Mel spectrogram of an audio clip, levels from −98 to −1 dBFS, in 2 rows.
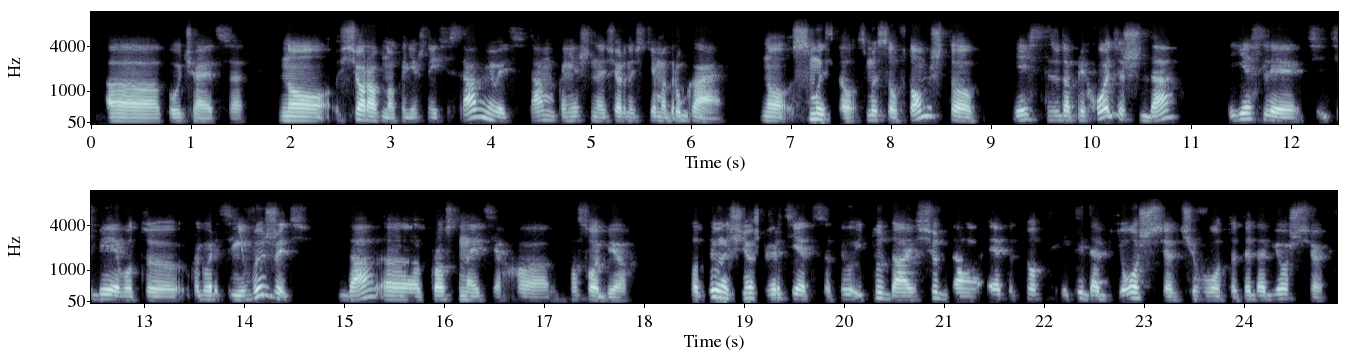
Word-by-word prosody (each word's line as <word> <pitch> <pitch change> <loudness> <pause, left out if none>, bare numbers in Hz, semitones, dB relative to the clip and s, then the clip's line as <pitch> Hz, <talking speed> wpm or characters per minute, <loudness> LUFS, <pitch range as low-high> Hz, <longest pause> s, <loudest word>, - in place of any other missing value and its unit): а, 105 -2 +4
получается. 100 -3 -4 0.4
Но 125 -2 +5
всё 150 - +5
равно, 115 -5 +4
конечно, 110 +1 -11
если 110 0 -11
сравнивать, 150 - 0
там, 135 +1 -2
конечно, 125 -1 -7
всё 115 - 0
равно 115 -1 -4
система 115 0 -4
другая. 125 -8 +1 0.4
Но 120 -2 +2
смысл 150 -11 0
смысл 140 -5 -2
в 110 - -25
том, 255 +6 +3
что 115 - +2 0.4
если 145 +1 -2
ты 135 - -17
туда 130 +1 +1
приходишь, - - +1
да, 190 +12 +2 0.5
если 135 -7 +2
те 245 - -18
тебе 140 - +3
вот, 115 0 -2
э, 110 -2 +1 0.2
как 125 - -6
говорится, 125 0 -2
не 125 0 0
выжить, 250 - -1 0.3
да, 210 -5 +2
э, 125 - +1 0.3
просто 120 0 +1
на 115 -1 0
этих, 110 0 -10 0.2
э, 100 -3 -2 0.2
пособиях, 110 -6 0 0.6
то 125 - 0
ты 205 - +6
начнёшь 160 -1 +2
вертеться, 440 - -1
ты 425 - -8
и 255 - -14
туда, 120 -9 +2
и 115 - -4
сюда, 135 -1 -3 0.3
это, 140 - -2
то. 140 -1 -3 0.2
И - - -15
ты 170 - -6
добьешься 125 0 +1
чего-то, 115 -3 -5
ты 125 - -4
добьешься. 145 - -2
125 Hz, 140 wpm, -24 LUFS, 115-145 Hz, 0.6 s, ты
